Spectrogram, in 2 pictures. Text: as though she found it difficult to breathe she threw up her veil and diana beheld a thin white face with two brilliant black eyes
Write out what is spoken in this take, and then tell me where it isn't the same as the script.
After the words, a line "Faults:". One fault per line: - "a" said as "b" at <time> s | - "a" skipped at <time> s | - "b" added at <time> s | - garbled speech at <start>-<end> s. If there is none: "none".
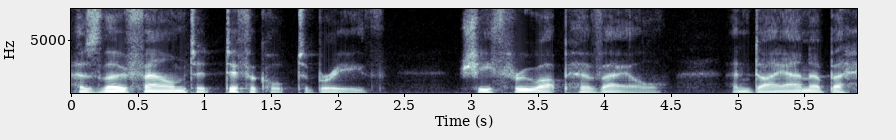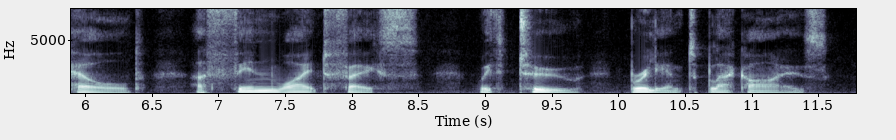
as though found it difficult to breathe she threw up her veil and diana beheld a thin white face with two brilliant black eyes
Faults:
- "she" skipped at 0.4 s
